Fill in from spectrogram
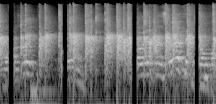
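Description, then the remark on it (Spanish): Many hands of a comedy show audience clap together in a dense, steady burst of applause, loud and continuous, with voices mixed in underneath and a few abrupt brief silent breaks. “así que como se dice la comedia, chicos, hermoso, como aplaudo de uno, cuando aplaudo de de todos acá”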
